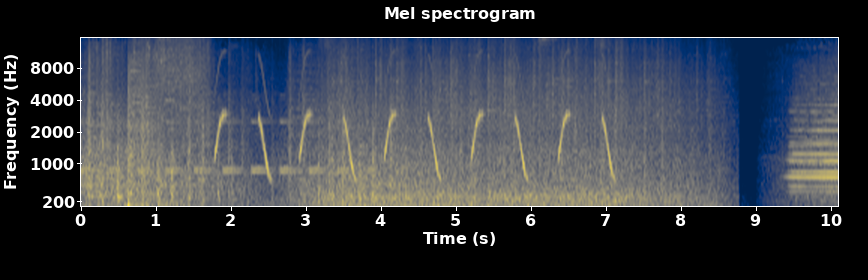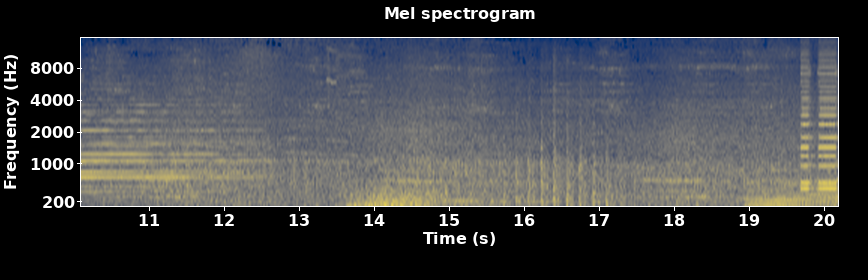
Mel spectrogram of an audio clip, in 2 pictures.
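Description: A diesel locomotive rumbles along the tracks.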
